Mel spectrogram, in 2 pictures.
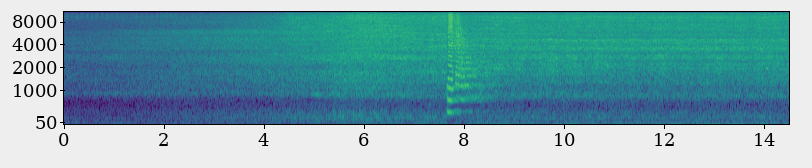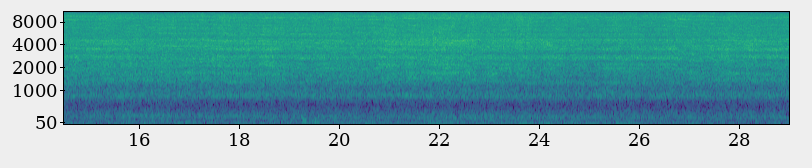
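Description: A DB Cargo Siemens Vectron electric locomotive approaches with an intermodal container train and gives one short, loud horn blast about eight seconds in. The container wagons then roll past with a steady rolling noise.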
